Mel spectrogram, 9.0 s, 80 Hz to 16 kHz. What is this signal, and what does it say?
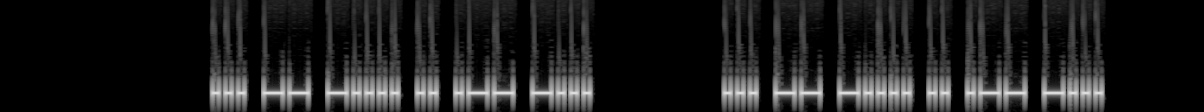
Morse code, heard as a keyed tone, about 25 wpm, 700 Hz. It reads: SM6IWB SM6IWB
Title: DXCC-100 Call Signs - 6 Characters - Repeated 2x - 25wpm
